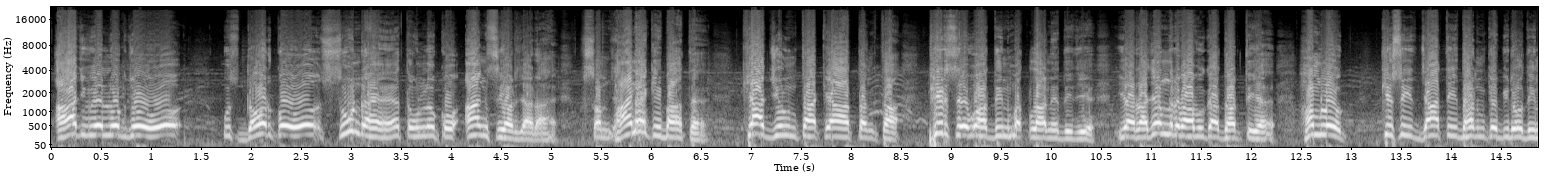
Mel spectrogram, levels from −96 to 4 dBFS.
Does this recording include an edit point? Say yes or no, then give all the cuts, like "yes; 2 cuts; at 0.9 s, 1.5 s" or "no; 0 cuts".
no; 0 cuts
